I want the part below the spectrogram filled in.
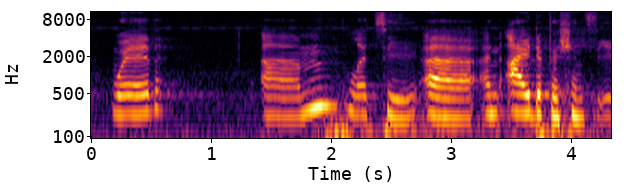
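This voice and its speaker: A woman speaks with a Filipino accent at a fairly high pitch. Her pace is fairly slow and her intonation fairly even. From Philippines and US. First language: Tagalog. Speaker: beauty pageant contestant. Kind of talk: prepared speech.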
